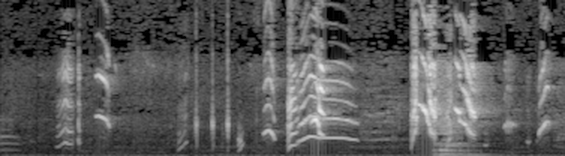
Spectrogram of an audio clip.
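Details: Rose-ringed parakeet giving scattered high squeaks and chirps, some sliding downward, with a brief harsh burst near the end.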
